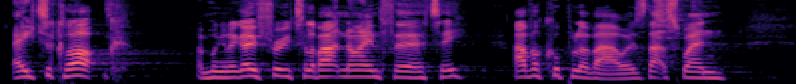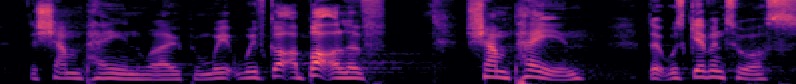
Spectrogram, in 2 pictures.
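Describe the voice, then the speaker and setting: On a very clean recording with a silent background, a man with a fairly high pitch talks at a moderate pace with ordinary pitch variation and long, frequent pauses. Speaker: musician, violinist and pianist. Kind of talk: casual live stream chat. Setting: live stream from home lounge. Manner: loud.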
